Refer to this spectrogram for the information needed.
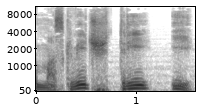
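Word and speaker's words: Москвич 3е: С одной стороны, отечественный электромобиль под названием «Москвич-3И». Пишется «Е», читается «И», я думаю.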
